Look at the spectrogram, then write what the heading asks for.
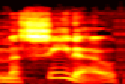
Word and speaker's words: Macedo: It's Rob Macedo, KD1CY.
